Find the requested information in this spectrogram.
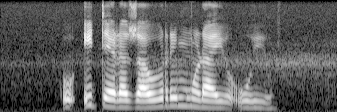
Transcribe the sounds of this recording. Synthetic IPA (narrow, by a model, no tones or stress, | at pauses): uitʼɛɺazʷauɾimuɺajɔ̰ʔuːju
